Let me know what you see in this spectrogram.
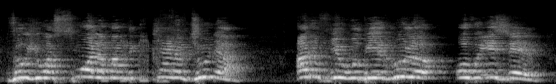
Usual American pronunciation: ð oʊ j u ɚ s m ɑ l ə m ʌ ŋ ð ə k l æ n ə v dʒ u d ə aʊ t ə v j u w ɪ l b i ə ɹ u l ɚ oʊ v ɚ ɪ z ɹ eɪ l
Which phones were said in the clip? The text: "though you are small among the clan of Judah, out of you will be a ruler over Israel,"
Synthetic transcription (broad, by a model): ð oʊ j u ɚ s m ɑ l ə m ʌ ŋ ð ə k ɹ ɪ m ə v dʒ u d ə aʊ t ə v j u w ɪ l b i ə ɹ u l ɚ oʊ v ɚ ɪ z ɹ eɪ l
